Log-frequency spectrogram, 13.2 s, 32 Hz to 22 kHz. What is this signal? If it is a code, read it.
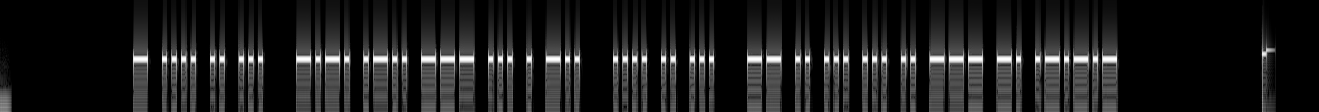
Morse code, heard as a keyed tone, about 25 wpm, 700 Hz. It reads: THIS CLOSED HIS MISSION.
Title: Sentences from Top 1600 Words 25wpm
